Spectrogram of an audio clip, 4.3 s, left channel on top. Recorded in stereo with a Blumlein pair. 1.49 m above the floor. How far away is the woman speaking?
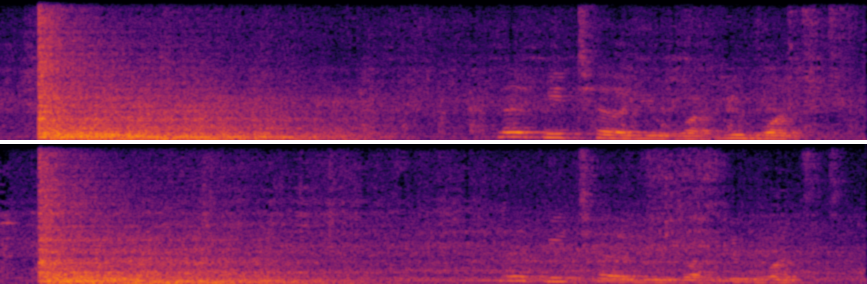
About 1.4 m.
